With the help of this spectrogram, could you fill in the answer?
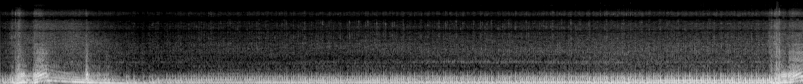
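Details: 2020 Kawasaki ZX10R inline four with a newly installed slip-on exhaust. It revs up, then settles into a lumpy, uneven low-speed run with loose pops and flames. It breaks up at low RPM; the owner suspects the ECU needs a tune, unconfirmed.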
